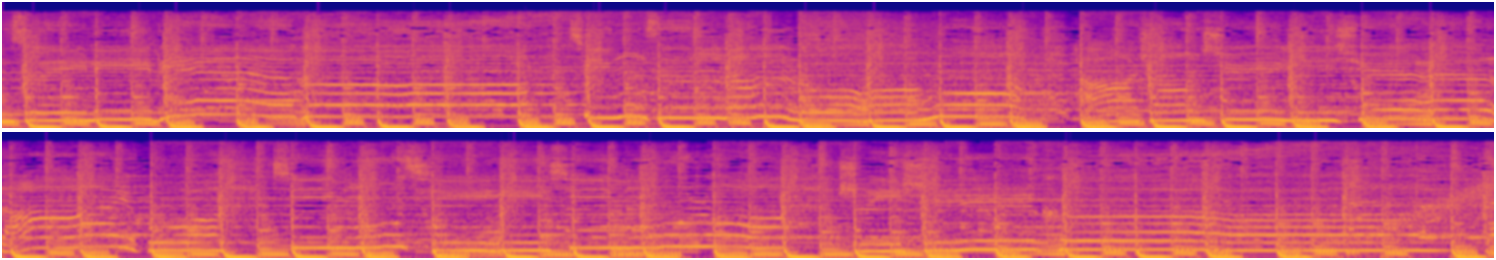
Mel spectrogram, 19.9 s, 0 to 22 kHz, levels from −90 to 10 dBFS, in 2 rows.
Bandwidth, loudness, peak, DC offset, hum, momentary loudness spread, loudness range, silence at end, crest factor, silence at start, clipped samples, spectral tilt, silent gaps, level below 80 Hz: 16.5 kHz; -10 LUFS; 0 dBFS; under 0.1%; none; 2 LU; 1 LU; 0 s; 10 dB; 0 s; under 0.1%; -4.5 dB/octave; none; -14 dBFS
